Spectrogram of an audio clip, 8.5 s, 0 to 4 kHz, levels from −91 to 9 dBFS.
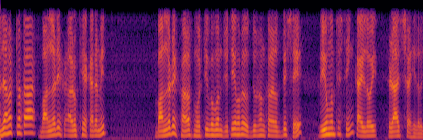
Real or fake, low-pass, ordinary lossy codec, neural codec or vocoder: fake; 3.6 kHz; none; codec, 16 kHz in and 24 kHz out, 0.9 kbps, LongCat-Audio-Codec, four codebook decoder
